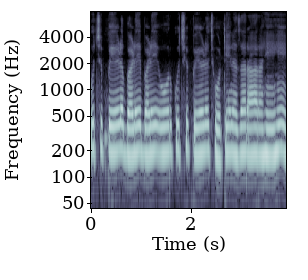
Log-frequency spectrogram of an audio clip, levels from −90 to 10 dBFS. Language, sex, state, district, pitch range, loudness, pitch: Hindi, female, Haryana, Charkhi Dadri, 185-200 Hz, -14 LUFS, 190 Hz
